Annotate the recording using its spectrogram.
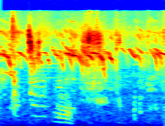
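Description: A flock of chickens clucking and peeping as they peck at feed, with many short, high, falling peeps overlapping throughout.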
